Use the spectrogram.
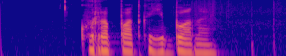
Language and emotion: Russian, angry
